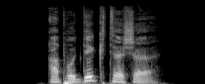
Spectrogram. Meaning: inflection of apodiktisch: 1. strong/mixed nominative/accusative feminine singular 2. strong nominative/accusative plural 3. weak nominative all-gender singular
- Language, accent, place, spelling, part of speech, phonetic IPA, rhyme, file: German, Germany, Berlin, apodiktische, adjective, [ˌapoˈdɪktɪʃə], -ɪktɪʃə, De-apodiktische.ogg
